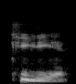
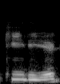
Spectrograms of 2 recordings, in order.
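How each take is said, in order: First: Kyrie, la y dicha como u francesa, labios redondeados; Kyrie con u francesa. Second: Kyrie, la y dicha como una i española; Kyrie con i. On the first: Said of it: "es como una U francesa". (Kyrie pronunciado con u francesa) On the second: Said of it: "o como una I directamente". (Kyrie pronunciado con i española) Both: Shown as a demonstration.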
